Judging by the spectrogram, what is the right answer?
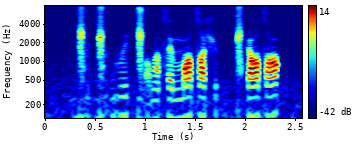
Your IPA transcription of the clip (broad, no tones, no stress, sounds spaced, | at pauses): ɡ͡ǁ i ɡ͡ǁ ɨ ɡ β i ɡ͡ǁ a̰ ðˤ ĩ s e m u tˤ ʉ ʃ | ǁʰ e tˤ ɵ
